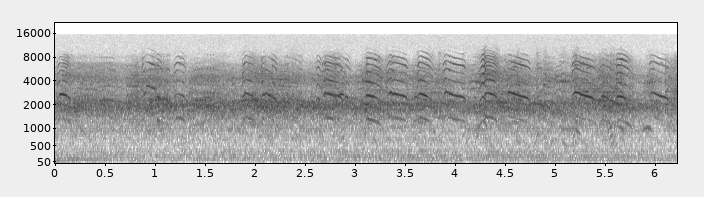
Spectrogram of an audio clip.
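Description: A flock of black-headed gulls calling together: many short, shrill, up-and-down calls overlapping in a dense, continuous chorus.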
